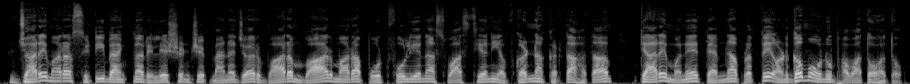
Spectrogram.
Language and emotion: Gujarati, disgusted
